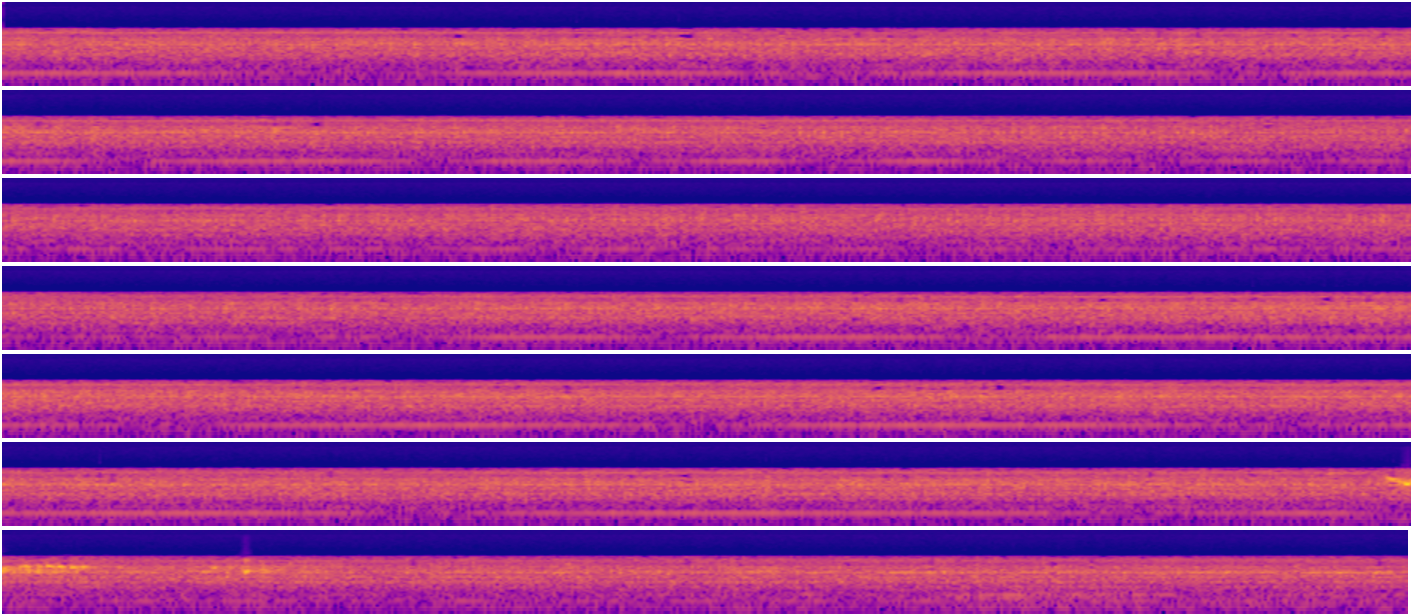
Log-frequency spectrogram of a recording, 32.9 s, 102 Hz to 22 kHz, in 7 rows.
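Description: Harbor Freight mini lathe running at about 500 RPM while a drill bit in the tailstock chuck bores into the aluminium work: a steady motor and drive hum, with a low tone that comes and goes about once a second. A short higher squeak sounds near the end.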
